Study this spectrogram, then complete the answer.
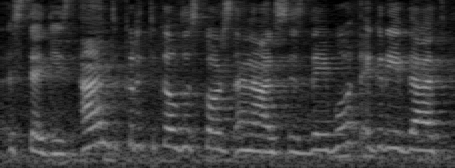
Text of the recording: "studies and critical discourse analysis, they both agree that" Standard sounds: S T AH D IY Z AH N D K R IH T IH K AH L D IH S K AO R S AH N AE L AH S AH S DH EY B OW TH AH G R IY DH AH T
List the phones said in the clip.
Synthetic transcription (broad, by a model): S T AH D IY Z AH N D K R IH T IH K AH L D IH S K AO R S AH N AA L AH S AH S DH EY B OW TH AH G R IY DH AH T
